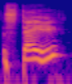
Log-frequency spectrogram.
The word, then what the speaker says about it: Stage: Ich habe gestern eine neue Topskarte gekriegt von Werder und zwar die letzte in dieser Saison von Jens Stay. Ich nenne ihn immer Storge, ne, aber warum Stage geschrieben, Stay ausgesprochen wird, werde ich auch nie verstehen, aber der heißt ja nochmal so.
